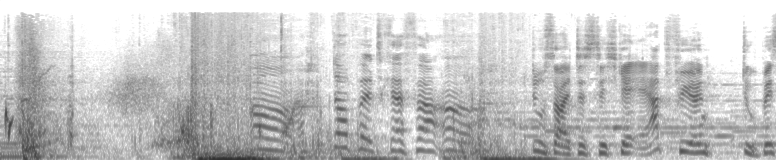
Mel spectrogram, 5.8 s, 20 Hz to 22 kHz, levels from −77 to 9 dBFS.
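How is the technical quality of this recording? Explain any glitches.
There are no audible glitches anywhere in this recording. Nothing in it calls for an explanation.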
